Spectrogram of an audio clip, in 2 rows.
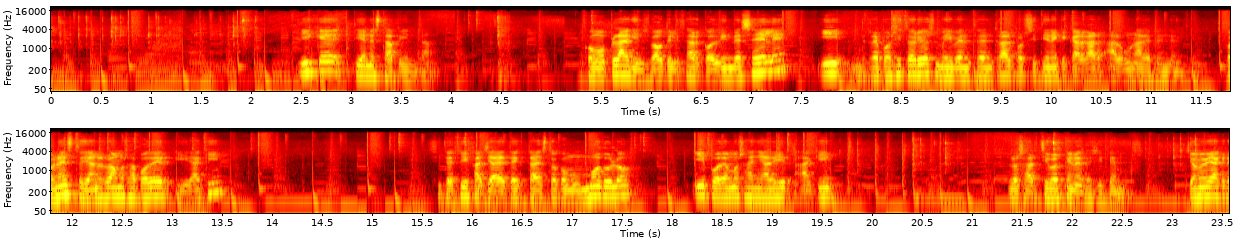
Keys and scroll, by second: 4.4 ctrl+v, 20.4 alt+Insert.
